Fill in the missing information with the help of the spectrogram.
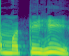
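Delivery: "मति ही" ending on a distinct hee; visarga echoing vowel. Shown as a demonstration. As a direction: add hee after ti in "मति ही". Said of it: "ही का उच्चारण करना है". ("मति ही" के अंत में ही)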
